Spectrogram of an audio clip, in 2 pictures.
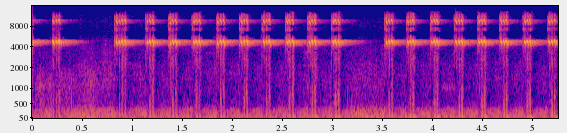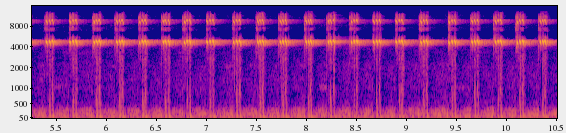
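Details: Two-spotted cricket (jangkrik kalung) chirping, offered as a tutor sound for songbirds: bright, high, ticking pulses in a fast, steady train with one brief pause near the start, over a faint low hum.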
